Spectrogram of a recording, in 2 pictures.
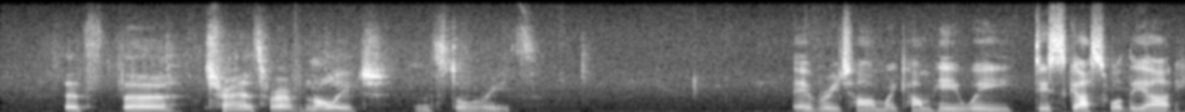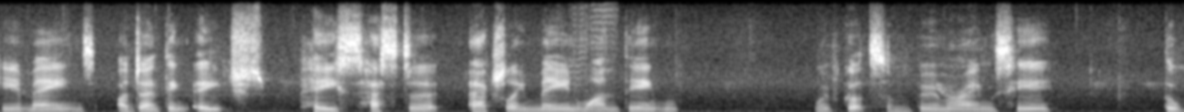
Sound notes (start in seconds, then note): none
